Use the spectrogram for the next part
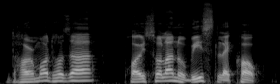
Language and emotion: Assamese, neutral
